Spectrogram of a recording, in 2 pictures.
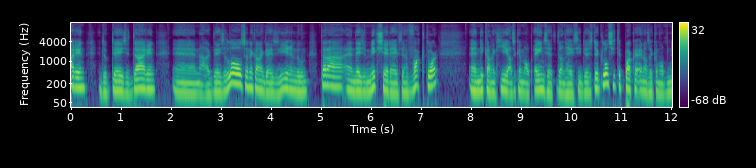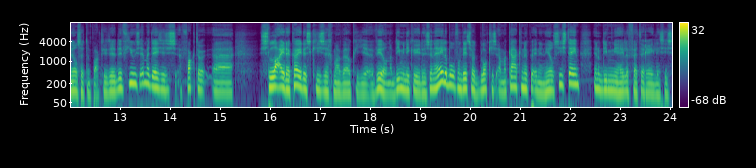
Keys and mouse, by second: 0.2-0.9 drag, 1.8 click, 1.9 drag, 2.9 click, 3.6-4.5 drag, 4.9 click, 5.1 click, 7.7-9.7 drag, 10.3 click, 10.5 click, 11.3 click, 12.2 click, 13.0 g, 13.9-18.2 drag, 19.4 middle click, 19.8 drag, 20.4 g, 22.6 click, 22.8 g.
